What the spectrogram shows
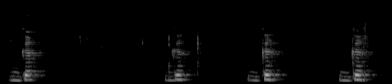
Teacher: and touches the top good good good good just like that the tip of your tongue did you see that it doesn't go anywhere it stays down the back part goes up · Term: gut sound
